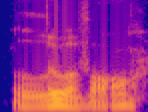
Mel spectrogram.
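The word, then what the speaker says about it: Louisville: pit City what wants to know how I pronounce lville louville there you go L1 C4 the uh the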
